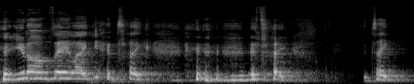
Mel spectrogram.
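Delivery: high laughing talk. Real, not acted. Vlogger laughing at his own impression, laughing. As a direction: laugh through the words.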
